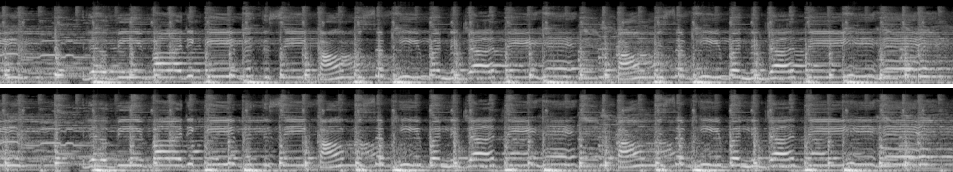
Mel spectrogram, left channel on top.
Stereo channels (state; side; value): normal; both; correlation 0.44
